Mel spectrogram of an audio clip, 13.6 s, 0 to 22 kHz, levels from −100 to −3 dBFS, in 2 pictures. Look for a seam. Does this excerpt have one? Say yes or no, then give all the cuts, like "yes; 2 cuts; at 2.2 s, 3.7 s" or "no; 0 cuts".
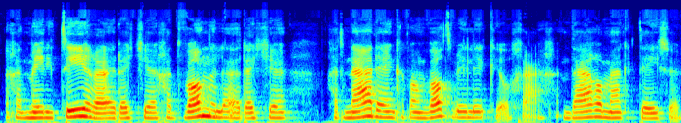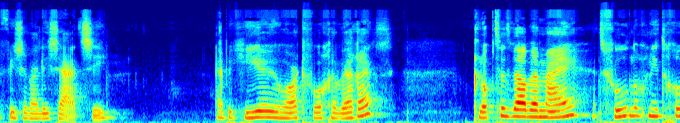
yes; 1 cut; at 8.9 s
